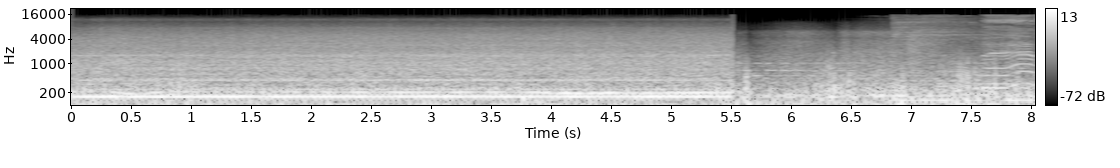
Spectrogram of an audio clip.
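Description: Motorboat engine running steadily under way, over a steady rush of wind. It cuts off abruptly about five and a half seconds in, and music starts near the end.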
